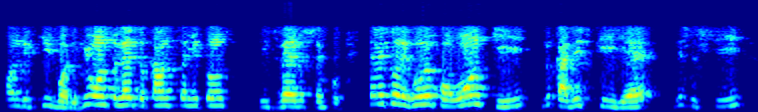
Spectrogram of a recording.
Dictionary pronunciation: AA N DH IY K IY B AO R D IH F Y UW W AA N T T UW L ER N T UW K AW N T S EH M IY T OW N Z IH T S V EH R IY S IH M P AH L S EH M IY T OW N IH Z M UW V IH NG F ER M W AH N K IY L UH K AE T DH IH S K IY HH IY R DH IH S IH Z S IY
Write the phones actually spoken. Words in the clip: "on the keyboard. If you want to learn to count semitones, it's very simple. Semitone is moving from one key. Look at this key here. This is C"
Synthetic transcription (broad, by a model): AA N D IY K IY B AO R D IH F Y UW W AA N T T UW L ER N T UW K AW N T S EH M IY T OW N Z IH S V EH R IY S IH M P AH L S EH M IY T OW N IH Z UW IH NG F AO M W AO N K IY L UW K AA T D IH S K IY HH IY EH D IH S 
